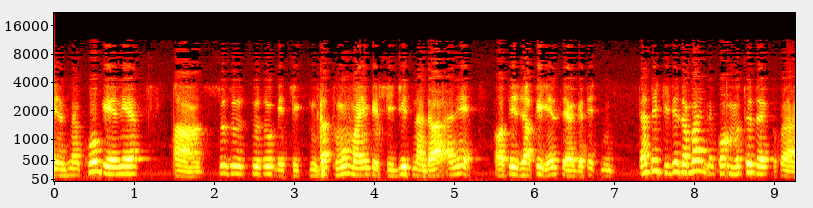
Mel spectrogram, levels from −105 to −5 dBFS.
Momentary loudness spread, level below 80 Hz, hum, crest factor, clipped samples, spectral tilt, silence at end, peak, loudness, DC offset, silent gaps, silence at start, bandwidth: 10 LU; -68 dBFS; none; 16 dB; under 0.1%; -6 dB/octave; 0 s; -4 dBFS; -20 LUFS; under 0.1%; none; 0 s; 11 kHz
